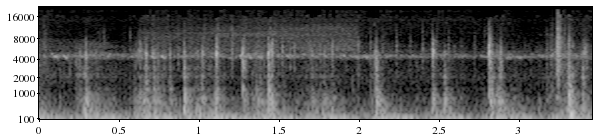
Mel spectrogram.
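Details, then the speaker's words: 1971 Ford F100 360 V8 with no power steering: irregular scraping clicks and gritty grinding from the steering column as the wheel is turned. Owner is fairly certain the column bearings have failed. Cause suspected, not confirmed. "bunch of grinding going on I'm pretty certain the two the bearings in the in the column have failed"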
